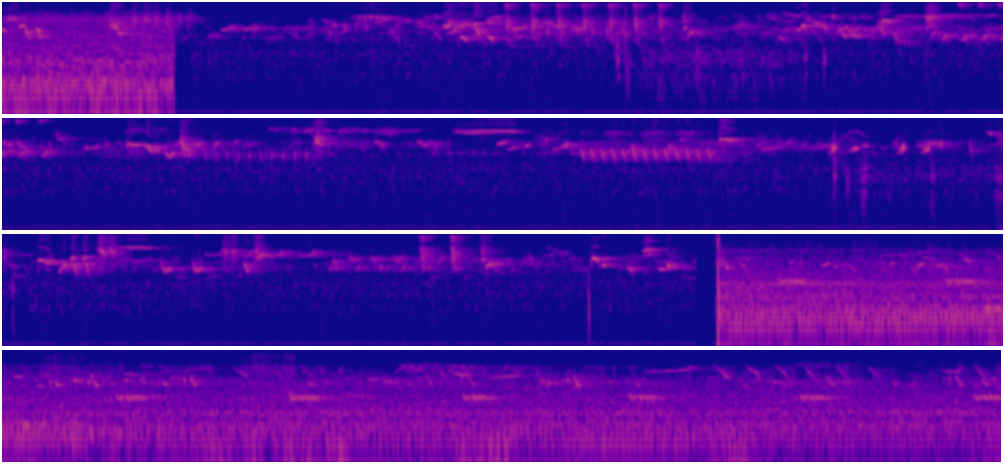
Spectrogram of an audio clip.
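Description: Wild birds calling, with many high chirps and twitters. About two-thirds through the sound cuts to a different recording: a steady series of evenly spaced, mid-pitched call notes, a little more than one a second, over continuing high chirps.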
